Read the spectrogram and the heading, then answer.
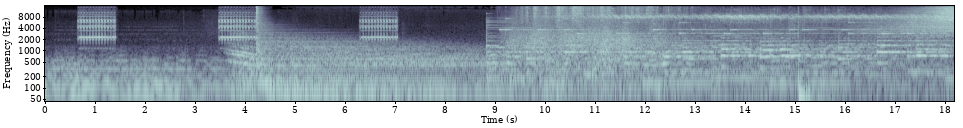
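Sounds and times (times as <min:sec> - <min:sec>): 
telephone ringing with electronic trill: 0:00.7 - 0:01.4, 0:03.5 - 0:04.2, 0:06.3 - 0:07.1
dark sustained musical drone: 0:01.5 - 0:18.1.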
